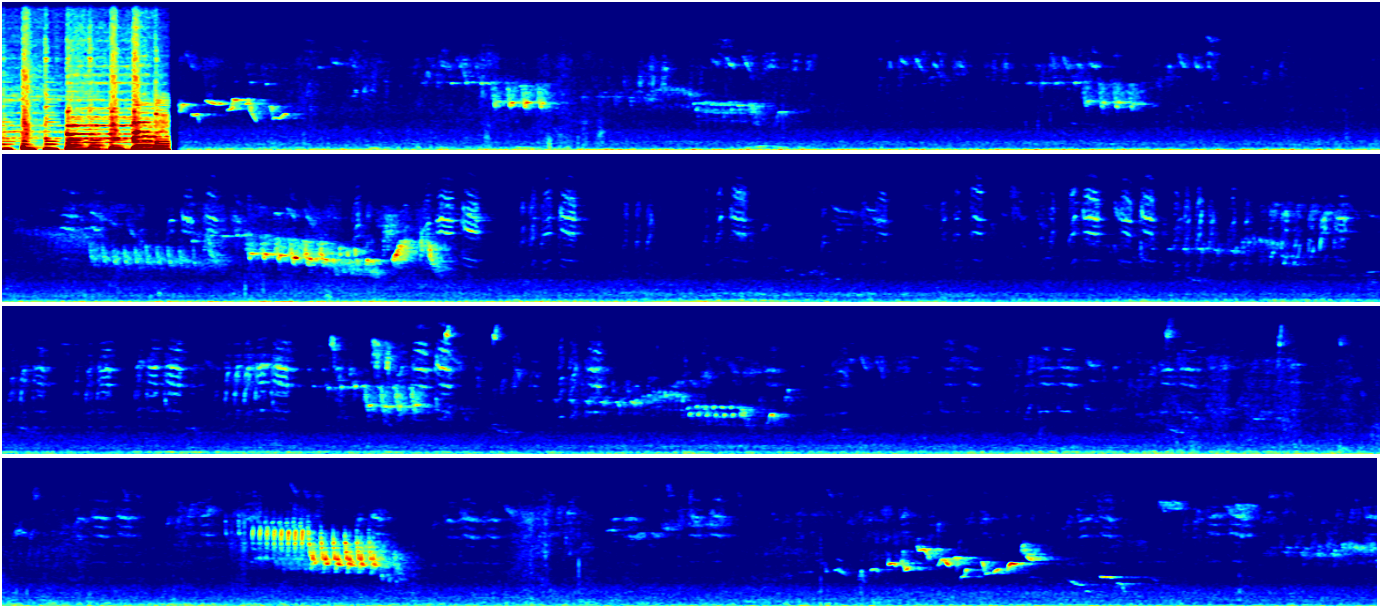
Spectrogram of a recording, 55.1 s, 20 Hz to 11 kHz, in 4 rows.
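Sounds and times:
birds chirping and calling: 0:01.8 - 0:55.0
low steady hum: 0:02.2 - 0:55.0.

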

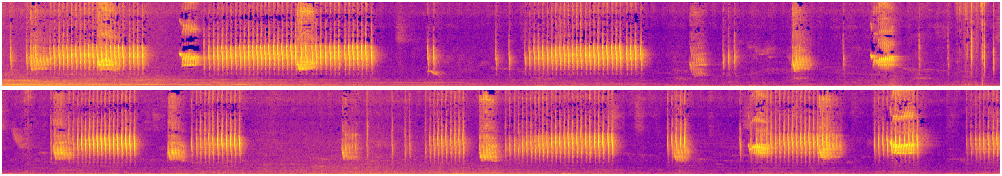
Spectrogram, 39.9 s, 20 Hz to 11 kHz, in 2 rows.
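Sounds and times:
bird buzzy trills: 0:00.0 - 0:07.7, 0:09.8 - 0:13.0.

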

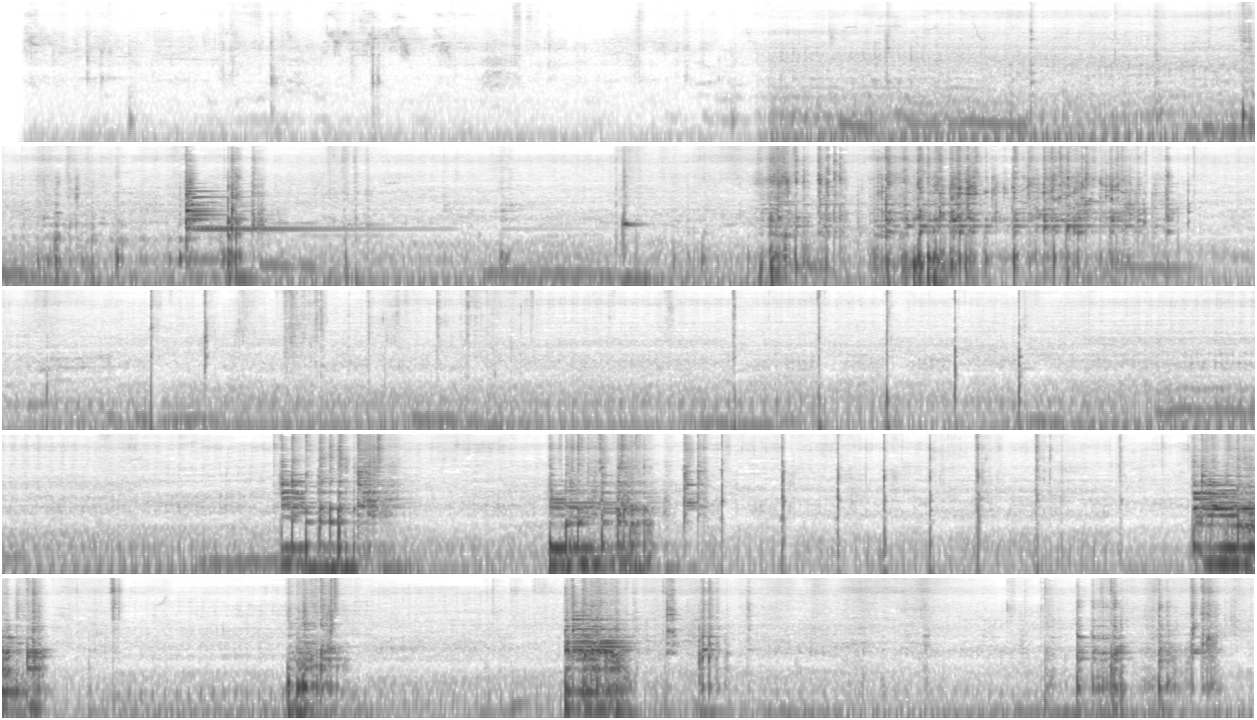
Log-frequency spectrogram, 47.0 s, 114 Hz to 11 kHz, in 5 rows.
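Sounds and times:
rustling and clatter of bottles: 0:14.0 - 0:18.5, 0:30.2 - 0:31.3, 0:32.3 - 0:33.6, 0:37.1 - 0:38.1, 0:45.3 - 0:46.9.

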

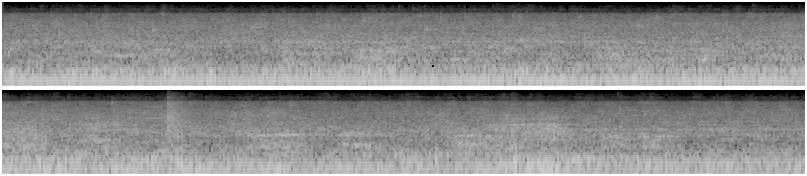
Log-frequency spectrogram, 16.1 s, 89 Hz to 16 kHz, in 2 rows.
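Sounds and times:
aquarium pump hum: 0:00.0 - 0:16.0
water rushing: 0:05.3 - 0:16.0.

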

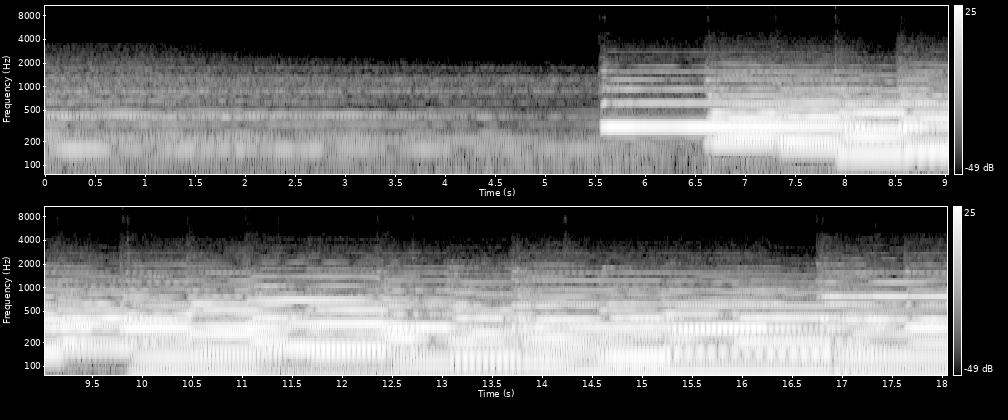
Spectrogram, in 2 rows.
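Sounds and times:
organ chords: 0:05.5 - 0:18.0
deep organ bass notes: 0:05.6 - 0:18.0.

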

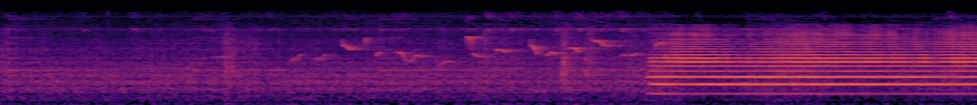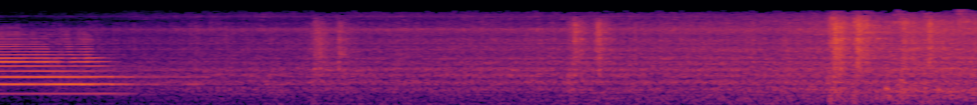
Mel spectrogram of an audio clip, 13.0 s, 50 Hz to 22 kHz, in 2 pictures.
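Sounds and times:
birds chirping: 0:01.2 - 0:04.9
locomotive horn blast: 0:04.3 - 0:07.9.

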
